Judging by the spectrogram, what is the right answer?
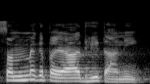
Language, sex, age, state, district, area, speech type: Sanskrit, male, 18-30, Uttar Pradesh, Lucknow, urban, spontaneous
